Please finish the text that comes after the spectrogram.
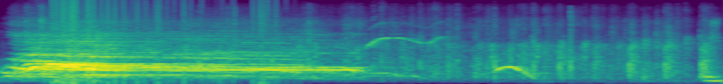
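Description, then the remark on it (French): A live audience bursts into loud applause and cheering for the technician, with sustained shouts and whoops over dense clapping that gradually thins out into scattered claps and a few rising calls. “Évidemment, je vous demande un tonnerre d'applaudissements pour celui sans qui rien ne serait possible, celui qui est à la technique, celui qui a une magnifique barbe, des cheveux encore plus beaux que sa barbe,”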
